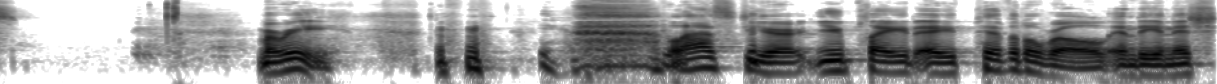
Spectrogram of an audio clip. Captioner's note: laughs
